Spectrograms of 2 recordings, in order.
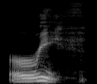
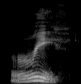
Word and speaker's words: wreath: and ribbons is pronounced wreath wreath the W is silent and the E and the a together make the long e and the th is unvoiced wreath wreath do you hang a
